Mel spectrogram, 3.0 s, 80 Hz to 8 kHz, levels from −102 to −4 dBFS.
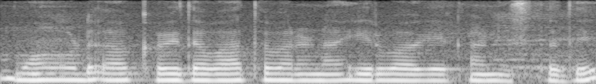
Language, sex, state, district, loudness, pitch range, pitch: Kannada, female, Karnataka, Dakshina Kannada, -14 LUFS, 170-180 Hz, 175 Hz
